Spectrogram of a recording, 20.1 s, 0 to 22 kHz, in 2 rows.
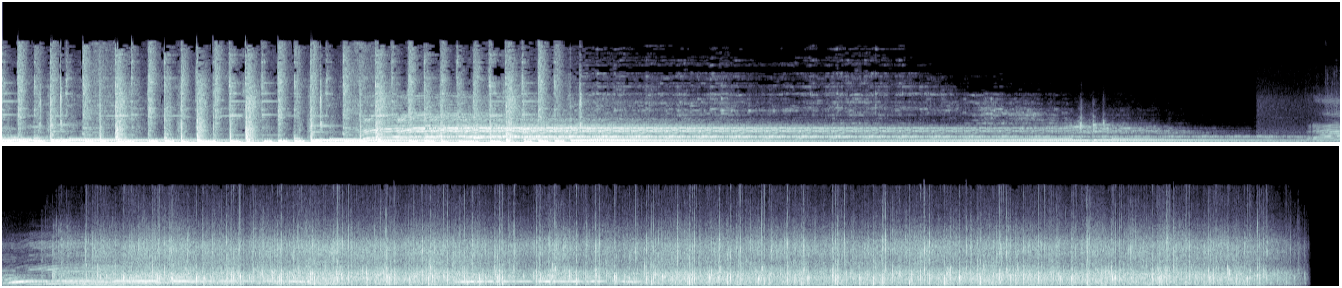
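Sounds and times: held whoop: 0:09.8 - 0:12.5, 0:13.4 - 0:15.0
held cheer: 0:09.8 - 0:15.9
audience applauding: 0:10.3 - 0:19.8.

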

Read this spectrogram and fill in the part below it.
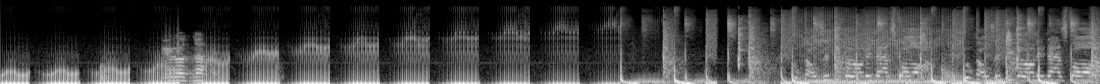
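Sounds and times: chopped pulsing synth sound: 0:00.0 - 0:11.0
heavy bass: 0:00.0 - 0:11.0.

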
